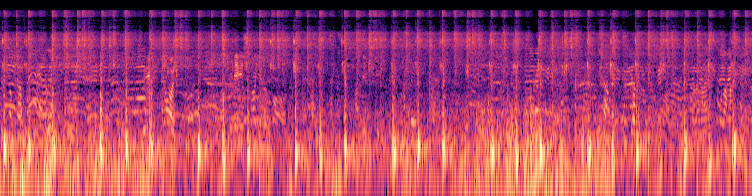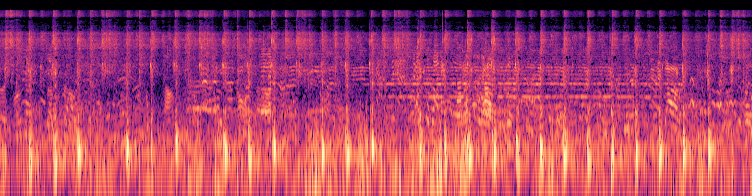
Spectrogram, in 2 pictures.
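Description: Live tammurriata: a tammorra, the large southern Italian frame drum with jingles, beaten in a steady driving rhythm, with a voice singing over it.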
